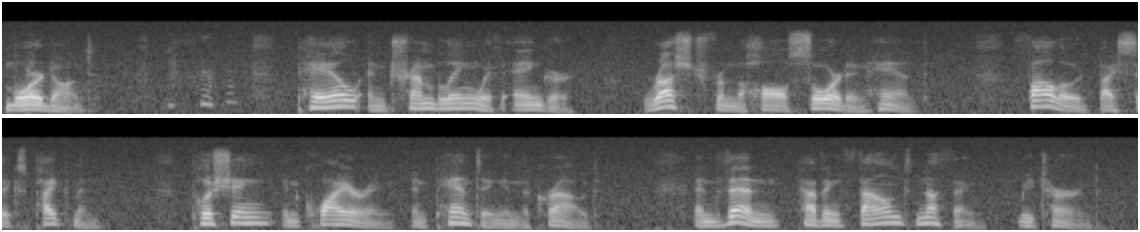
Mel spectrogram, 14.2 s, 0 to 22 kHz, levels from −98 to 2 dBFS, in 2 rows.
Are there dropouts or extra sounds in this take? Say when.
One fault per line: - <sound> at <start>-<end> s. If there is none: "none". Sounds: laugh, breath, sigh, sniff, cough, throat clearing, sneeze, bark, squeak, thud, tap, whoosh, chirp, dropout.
- laugh at 1.0-1.5 s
